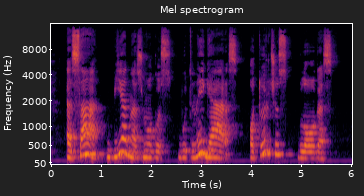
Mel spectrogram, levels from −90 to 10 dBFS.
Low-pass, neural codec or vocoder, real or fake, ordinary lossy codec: 14.4 kHz; none; real; MP3, 64 kbps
